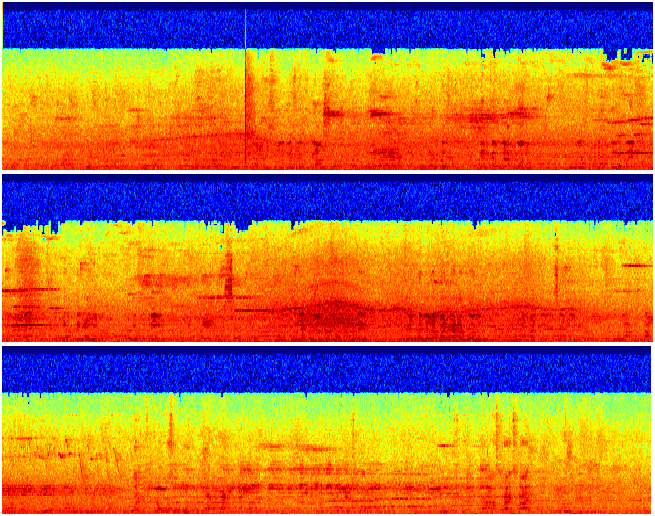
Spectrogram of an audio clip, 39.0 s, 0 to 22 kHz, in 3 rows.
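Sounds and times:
city traffic rumble: 0.0 - 39.0
faint voices: 0.0 - 39.0
high drawn-out squeal: 12.2 - 14.4.

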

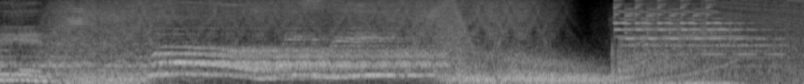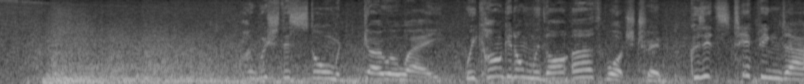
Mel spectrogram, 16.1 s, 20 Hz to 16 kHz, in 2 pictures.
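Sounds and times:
heavy rain: 0.0 - 16.0
electronic sci-fi jingle: 6.1 - 8.2
thunder: 8.4 - 12.6.

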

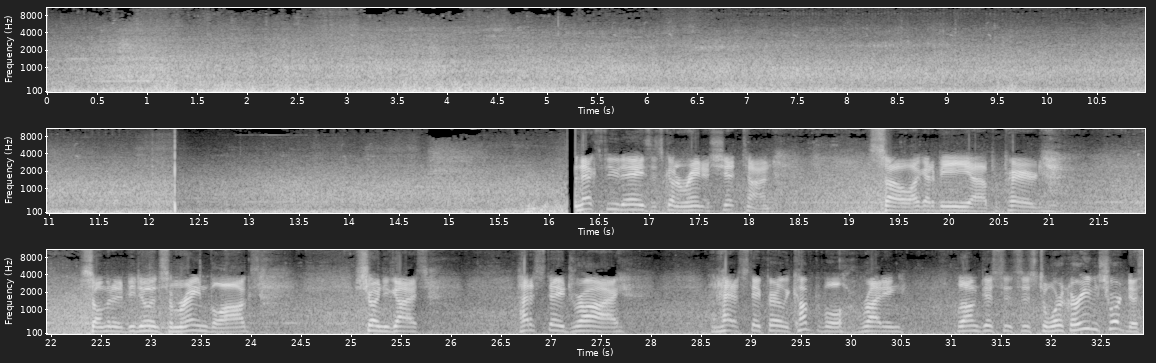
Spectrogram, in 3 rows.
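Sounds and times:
bicycle tyres on pavement: 0.0 - 15.3
wind on microphone: 0.0 - 17.2.

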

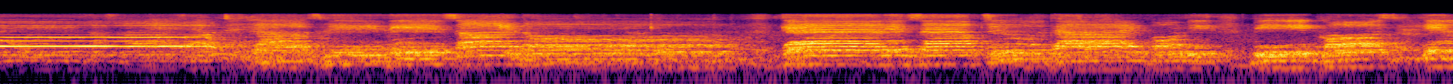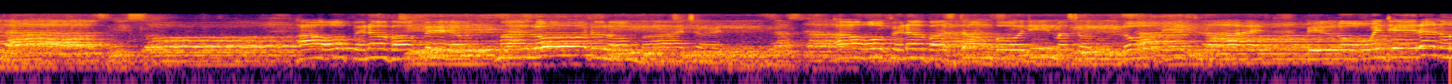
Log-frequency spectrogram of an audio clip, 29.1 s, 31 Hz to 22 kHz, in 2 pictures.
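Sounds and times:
choir singing a cappella: 0.0 - 29.0.

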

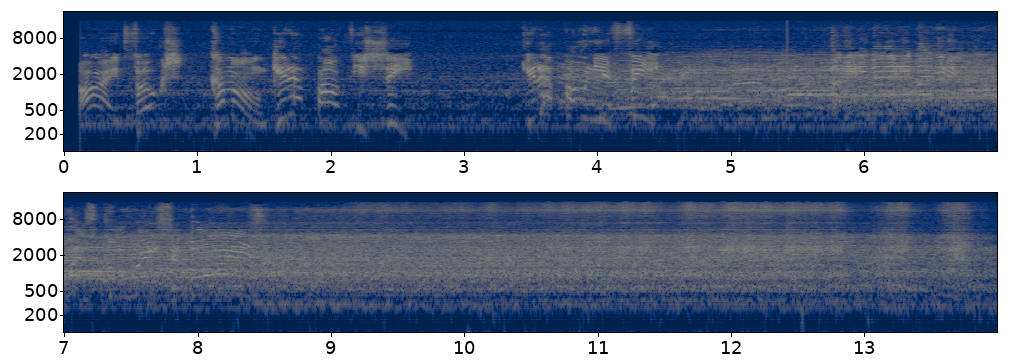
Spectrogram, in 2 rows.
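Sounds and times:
excited shouting: 3.5 - 10.6.

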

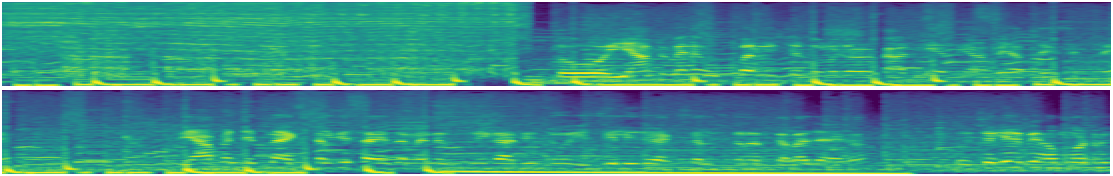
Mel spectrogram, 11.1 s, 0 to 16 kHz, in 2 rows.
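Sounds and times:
angle grinder cutting steel: 0.0 - 2.8
music with fast bass beat: 0.0 - 11.0.

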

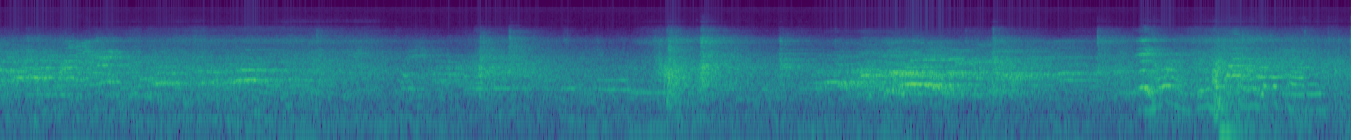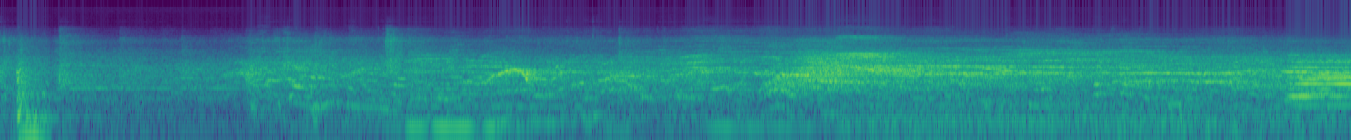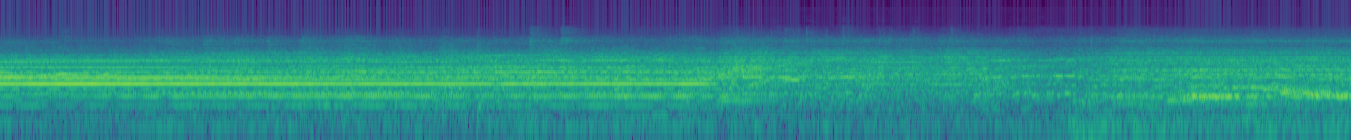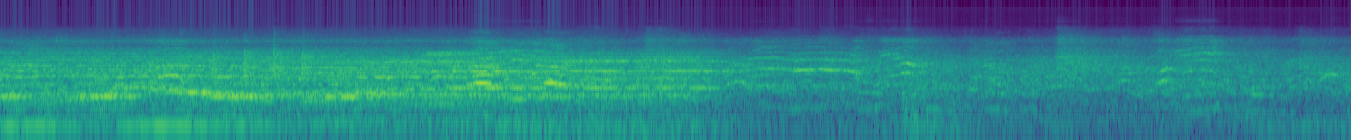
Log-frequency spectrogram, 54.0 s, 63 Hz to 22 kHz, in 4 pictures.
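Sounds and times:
spectators' voices: 0.0 - 54.0
arena horn: 26.3 - 49.0.

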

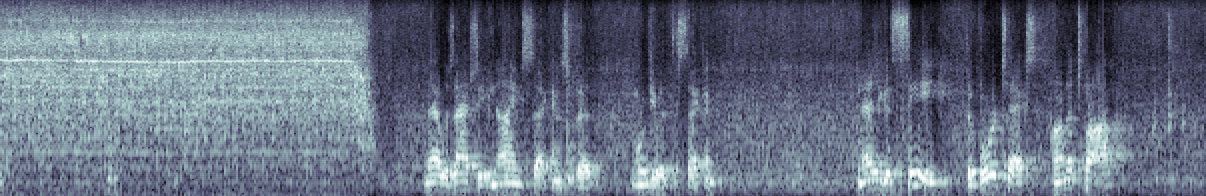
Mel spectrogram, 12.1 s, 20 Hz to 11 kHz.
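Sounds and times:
electric drill mixing paint: 0.0 - 3.8.

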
